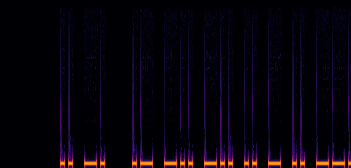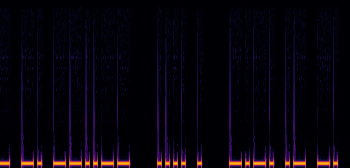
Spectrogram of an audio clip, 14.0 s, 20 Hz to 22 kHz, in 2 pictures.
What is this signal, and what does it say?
Morse code, heard as a keyed tone, about 15 wpm, 700 Hz. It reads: IN ADDITION, HE CAN
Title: Sentences from Top 1000 Words - Review Part 6 - 15wpm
